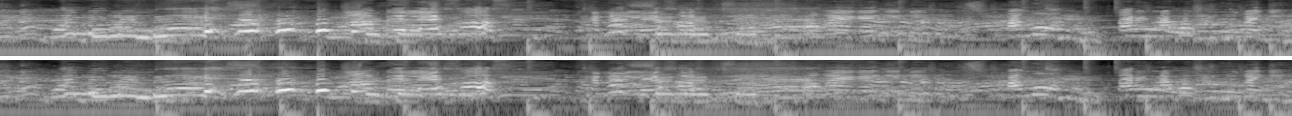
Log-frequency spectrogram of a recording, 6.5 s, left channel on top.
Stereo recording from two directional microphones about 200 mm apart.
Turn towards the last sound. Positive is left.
turn(degrees=5)  # may be behind; listen again after turning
